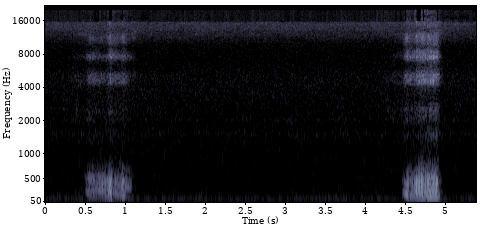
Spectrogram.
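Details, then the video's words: Dog dozing with two rough, fluttering snore breaths about four seconds apart, each lasting around half a second, against a faint electrical hum in a quiet room. "Cute Dog snores / Милая собачка храпит"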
